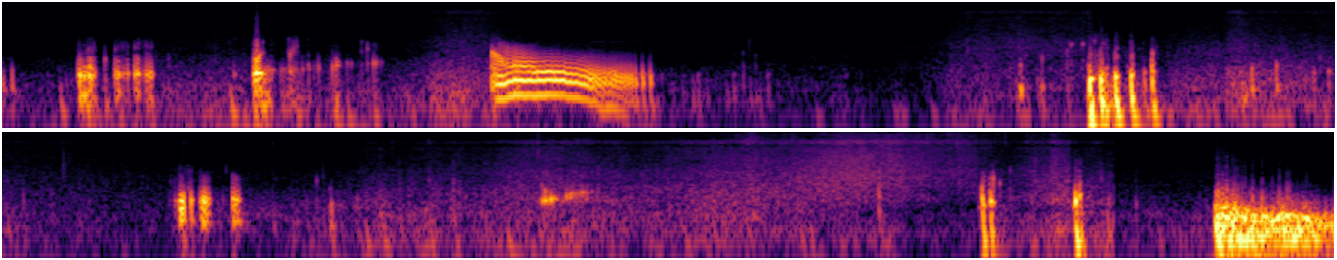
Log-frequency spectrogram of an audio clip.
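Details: Stomach growling (borborygmi): irregular gurgles, pops and a longer rising growl from the belly, from gas and fluid moving through the gut.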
